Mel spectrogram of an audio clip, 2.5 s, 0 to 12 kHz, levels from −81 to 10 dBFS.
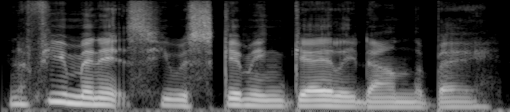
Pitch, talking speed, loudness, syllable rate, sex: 135 Hz, 260 wpm, -16 LUFS, 6.2 syllables/s, male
